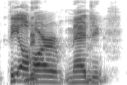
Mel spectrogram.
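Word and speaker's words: PhilharMagic: I want to say that, but that Mickey's Filer Magic, how do you pronounce Mickey's it? – Portion? It's like Philhar Magic. It's Philhar. For those, Mickey's, it's, I fell asleep.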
